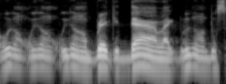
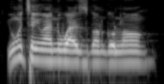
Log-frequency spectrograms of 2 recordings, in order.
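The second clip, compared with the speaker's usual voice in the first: ordinary delivery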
